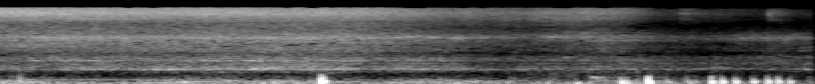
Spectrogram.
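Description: Faint steady hiss with short dull thumps: one about a second and a half in, then a quick run of them near the end. This is typical handling noise on a handheld camera's microphone.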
